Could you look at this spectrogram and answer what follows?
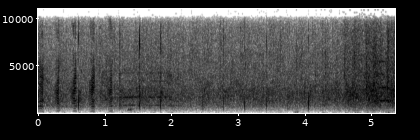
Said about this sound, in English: Let's give Kyle a round of applause here, Kyle.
